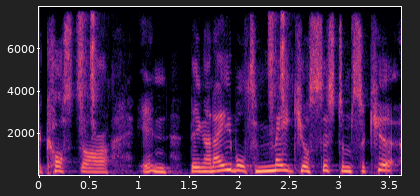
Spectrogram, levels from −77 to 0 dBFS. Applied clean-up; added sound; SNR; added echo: none; Rattle (instrument); 10 dB; none.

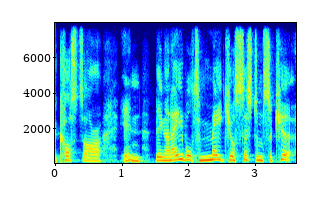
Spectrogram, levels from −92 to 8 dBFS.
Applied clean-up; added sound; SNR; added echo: none; none; none; none.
